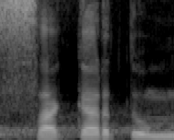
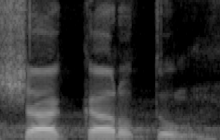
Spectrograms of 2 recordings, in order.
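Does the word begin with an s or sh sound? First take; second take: s; sh. First: The word begins with a plain s sound. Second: The word begins with a sh sound. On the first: You are drunk. The speaker calls it wrong. "huruf sya ini dibaca dengan huruf sa" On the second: You give thanks. The speaker calls it right. "huruf sya ini ini harus dibaca sebagaimana mestinya"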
